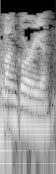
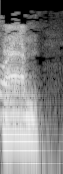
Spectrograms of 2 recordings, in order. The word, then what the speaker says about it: Longoria: By the way, just as an aside, I thought it was interesting that Eva Longoria, is that how you pronounce Longoria? Sorry. – Longoria. – Mm-hmm. Longoria.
